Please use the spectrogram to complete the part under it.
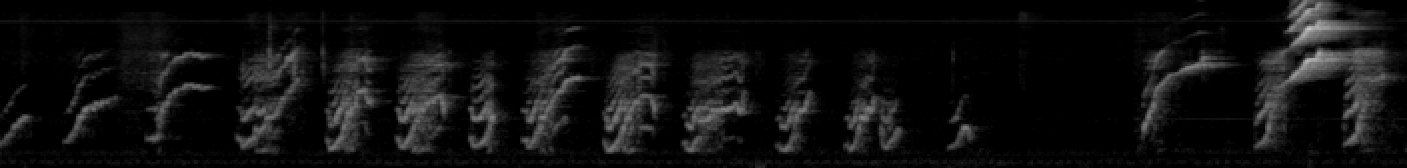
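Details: Guinea pig calling for love: a steady series of short rising squeaks, about two per second, then a pause and two longer shrill upward-sweeping whistles at the end.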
